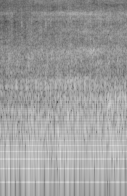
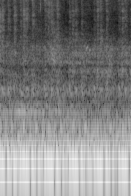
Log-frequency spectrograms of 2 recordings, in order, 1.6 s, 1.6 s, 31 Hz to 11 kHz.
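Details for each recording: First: 1972 MGB with SU HIF44 carburetors just synced and idle lowered from 1400 to about 1000 rpm after an oil change: steady, even, smooth idle with no misses, hunting or knocks; normal idle. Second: 1972 MGB with twin SU HIF44 carburetors, idling after an oil change and idle-screw adjustment: low, lumpy, wavering idle with uneven beats, feels ready to die; idle set too low, carbs about to be balanced.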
